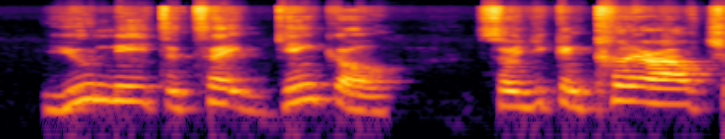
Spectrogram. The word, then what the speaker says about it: Ginkgo: me see I'm gonna put there it is Ginkgo that's how you say it Ginkgo Ginkgo all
